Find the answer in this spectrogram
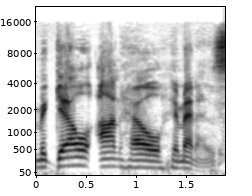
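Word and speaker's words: Miguel Ángel Jiménez: Miguel Angel Jimenez.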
